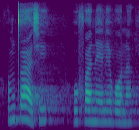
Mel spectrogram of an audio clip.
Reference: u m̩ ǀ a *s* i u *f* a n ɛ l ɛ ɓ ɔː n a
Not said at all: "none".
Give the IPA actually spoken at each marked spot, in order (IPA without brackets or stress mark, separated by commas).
ʃ, f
